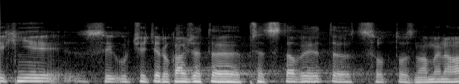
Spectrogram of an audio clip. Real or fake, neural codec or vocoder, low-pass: real; none; 7.2 kHz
